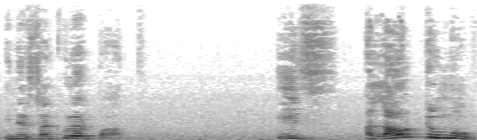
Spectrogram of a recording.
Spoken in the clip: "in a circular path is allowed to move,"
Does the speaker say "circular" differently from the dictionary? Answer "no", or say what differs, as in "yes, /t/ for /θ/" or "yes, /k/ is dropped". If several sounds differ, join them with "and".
yes, /l/ is dropped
